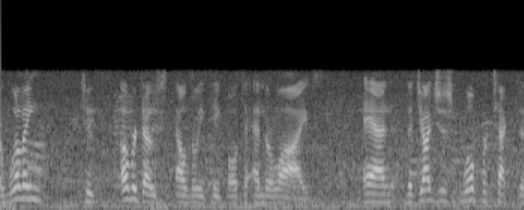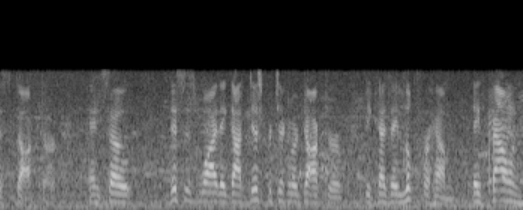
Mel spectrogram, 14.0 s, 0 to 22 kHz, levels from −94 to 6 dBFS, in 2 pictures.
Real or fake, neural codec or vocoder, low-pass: real; none; 5.4 kHz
